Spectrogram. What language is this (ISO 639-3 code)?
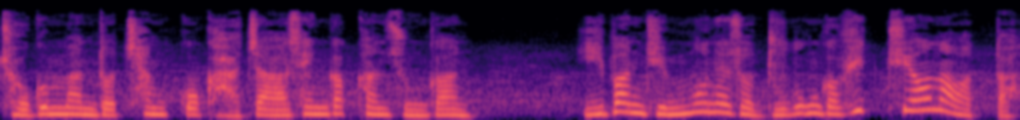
kor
